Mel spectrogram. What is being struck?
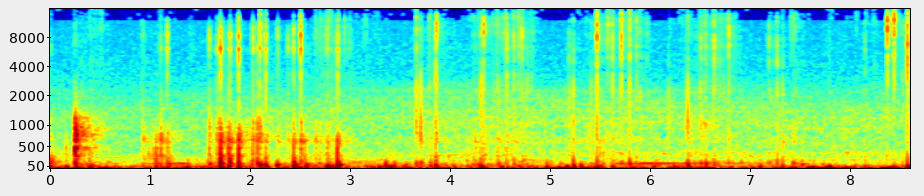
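Bar of soap.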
